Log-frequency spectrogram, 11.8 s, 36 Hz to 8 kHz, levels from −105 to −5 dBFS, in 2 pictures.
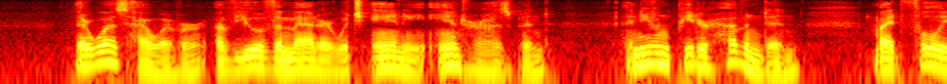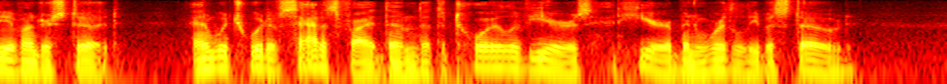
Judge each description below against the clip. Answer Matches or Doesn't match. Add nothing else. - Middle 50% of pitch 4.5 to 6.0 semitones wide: Matches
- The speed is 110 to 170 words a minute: Doesn't match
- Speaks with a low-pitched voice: Matches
